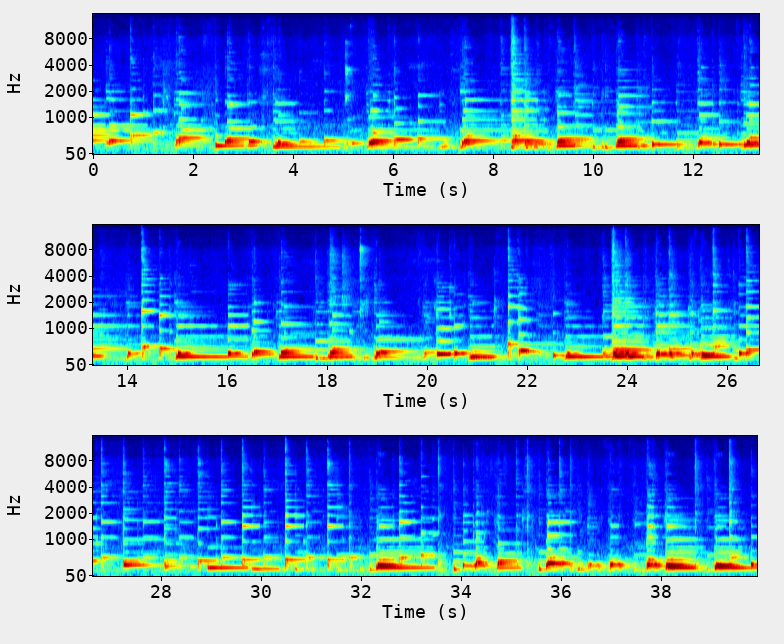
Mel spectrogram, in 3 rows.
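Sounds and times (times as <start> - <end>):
ukulele played fingerstyle: 0.0 - 39.9.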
